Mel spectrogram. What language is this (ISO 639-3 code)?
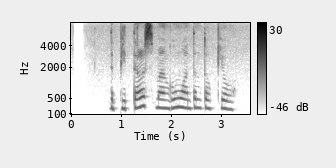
jav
